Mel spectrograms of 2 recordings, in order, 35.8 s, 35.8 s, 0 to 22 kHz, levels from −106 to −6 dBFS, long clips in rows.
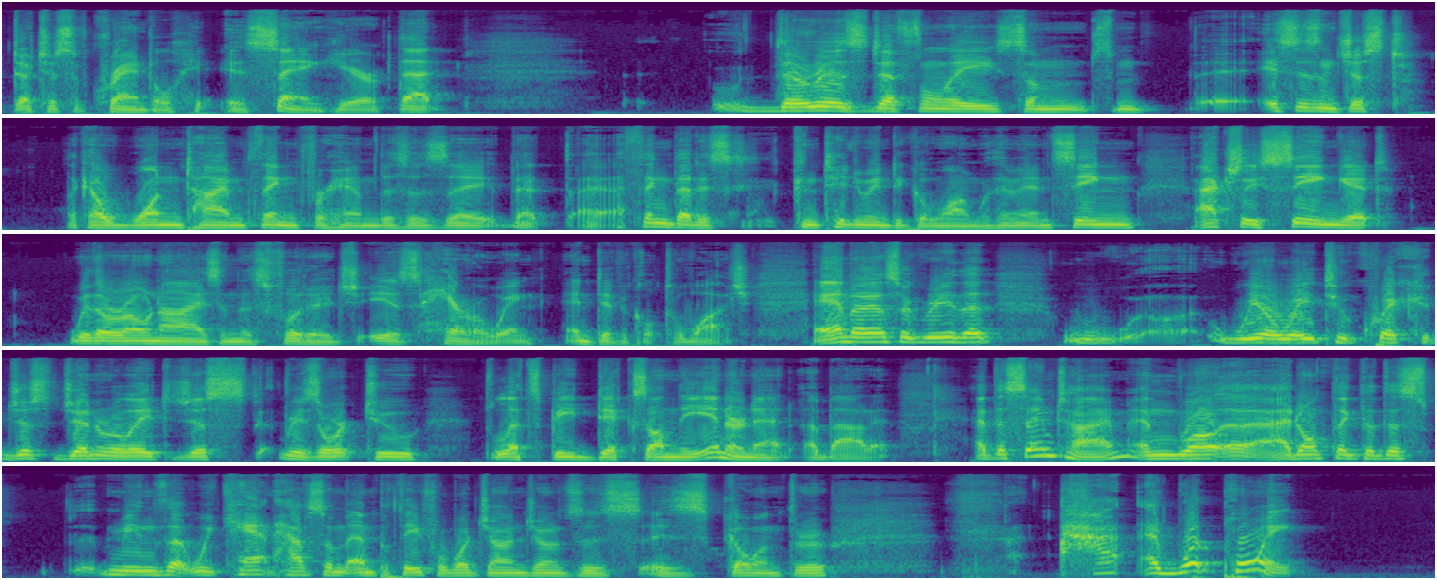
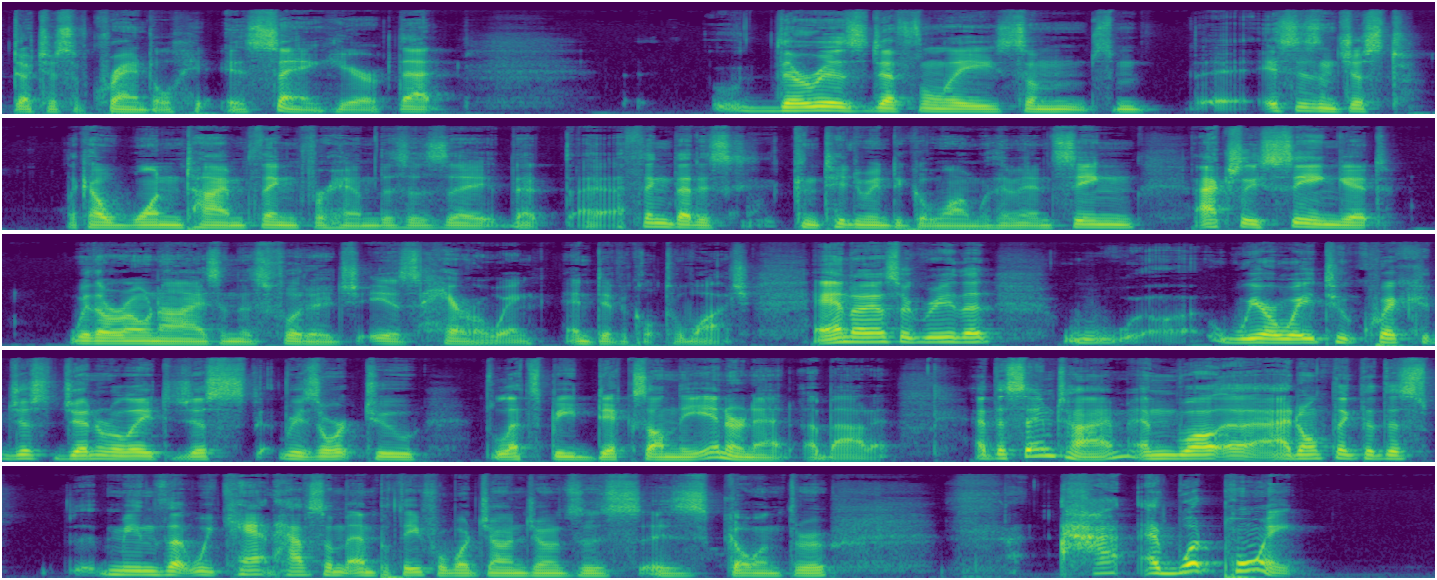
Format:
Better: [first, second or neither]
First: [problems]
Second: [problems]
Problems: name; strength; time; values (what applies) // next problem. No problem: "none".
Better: second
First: distortion; slight; 10 dB below the speech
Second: none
